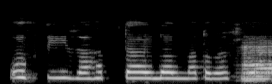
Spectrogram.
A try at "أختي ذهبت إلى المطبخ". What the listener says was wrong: যাহাবতা না, যাহাবাত। যাহাবাত তাতে সাকিন। উখতি যাহাবাত ইলাল মাতবাখি। উখতি যাহাবাত ইলাল মাতবাখি। উখতি যাহাবাত ইলাল মাতবাখি।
